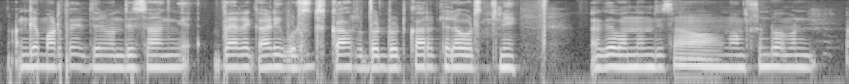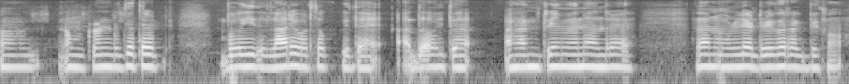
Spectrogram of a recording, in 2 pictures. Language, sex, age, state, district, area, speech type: Kannada, male, 18-30, Karnataka, Kolar, rural, spontaneous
